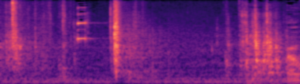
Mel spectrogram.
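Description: Hotel room keycard door lock accepting a card: one short high beep about half a second in, then a sharp click of the lock releasing.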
